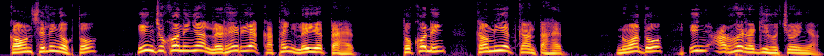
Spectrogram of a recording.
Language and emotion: Santali, angry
